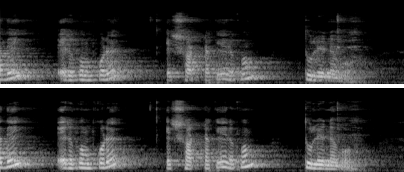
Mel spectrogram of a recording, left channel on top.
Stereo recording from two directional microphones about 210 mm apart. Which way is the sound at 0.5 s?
50° right (ahead or behind).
